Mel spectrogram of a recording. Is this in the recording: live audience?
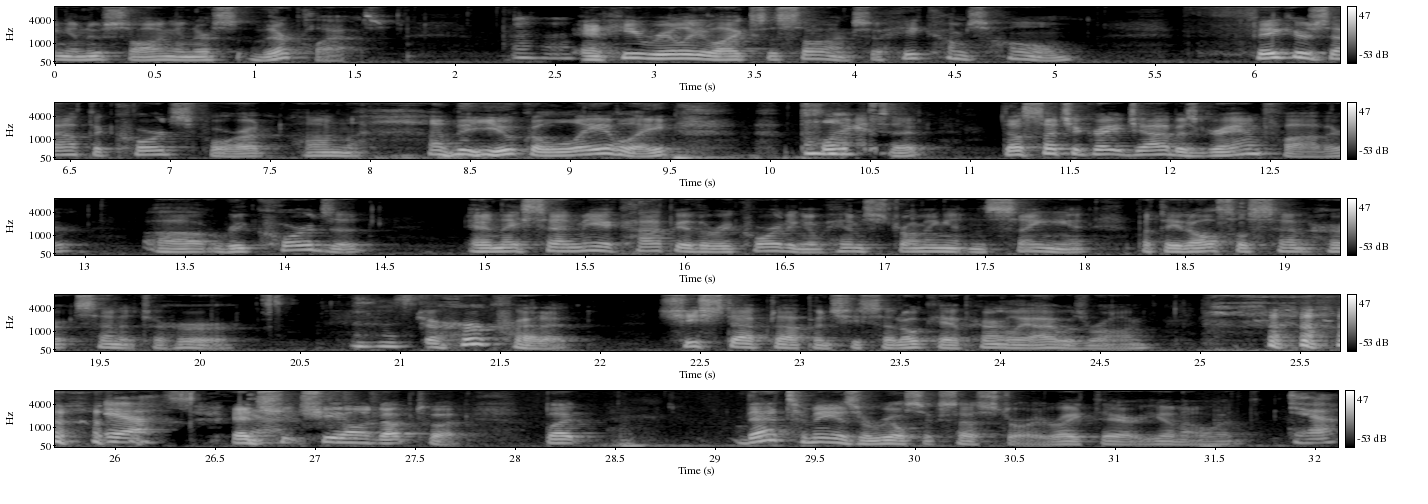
no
